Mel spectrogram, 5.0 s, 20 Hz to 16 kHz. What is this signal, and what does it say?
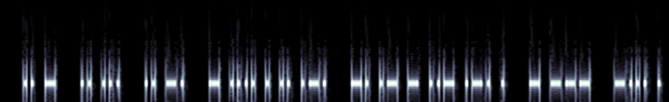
Morse code, heard as a keyed tone, about 44 wpm, 700 Hz. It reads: IT IS IN THEIR NATURE TO BE
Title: Sentences from Top 1300 Words 45wpm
